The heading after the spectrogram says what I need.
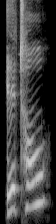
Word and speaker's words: it'll: So that's why this T turns into a flap, but it's going to be the flap. So just trust me. It'll becomes it'll, just like in the word little or Italy. Okay, it'll.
